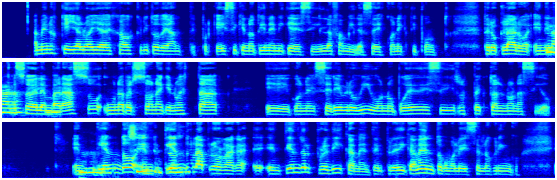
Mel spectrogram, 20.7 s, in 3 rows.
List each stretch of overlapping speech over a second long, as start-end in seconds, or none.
14.8-16.1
